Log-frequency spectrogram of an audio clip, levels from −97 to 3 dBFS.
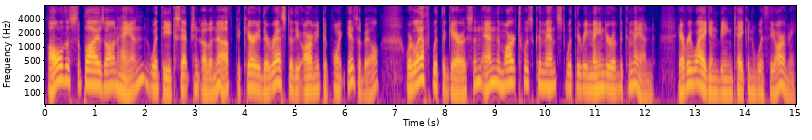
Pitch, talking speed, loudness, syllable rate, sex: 130 Hz, 170 wpm, -19 LUFS, 4.6 syllables/s, male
